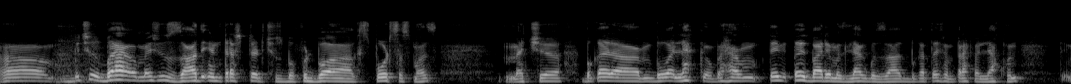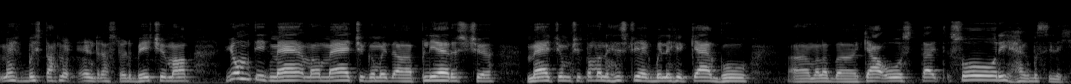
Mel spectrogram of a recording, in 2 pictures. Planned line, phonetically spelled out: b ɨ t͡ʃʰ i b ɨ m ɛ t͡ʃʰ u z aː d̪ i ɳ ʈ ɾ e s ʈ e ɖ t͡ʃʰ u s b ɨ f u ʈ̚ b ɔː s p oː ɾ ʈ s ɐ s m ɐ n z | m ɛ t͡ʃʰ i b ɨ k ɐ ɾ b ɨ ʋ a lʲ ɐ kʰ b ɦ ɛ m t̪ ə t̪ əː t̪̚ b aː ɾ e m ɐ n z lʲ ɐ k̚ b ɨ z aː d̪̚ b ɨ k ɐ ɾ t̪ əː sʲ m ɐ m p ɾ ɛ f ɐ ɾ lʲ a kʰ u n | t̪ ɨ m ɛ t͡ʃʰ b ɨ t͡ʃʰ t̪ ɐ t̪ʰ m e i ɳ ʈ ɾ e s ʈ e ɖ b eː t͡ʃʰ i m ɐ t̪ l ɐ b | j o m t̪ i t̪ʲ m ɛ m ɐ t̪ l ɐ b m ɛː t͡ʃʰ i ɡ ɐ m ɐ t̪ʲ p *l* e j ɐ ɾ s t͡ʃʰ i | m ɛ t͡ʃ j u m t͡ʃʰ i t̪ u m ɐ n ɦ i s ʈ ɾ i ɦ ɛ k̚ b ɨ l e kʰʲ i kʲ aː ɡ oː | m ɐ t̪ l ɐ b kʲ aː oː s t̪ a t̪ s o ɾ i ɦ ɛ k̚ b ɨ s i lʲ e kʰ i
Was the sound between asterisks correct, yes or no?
yes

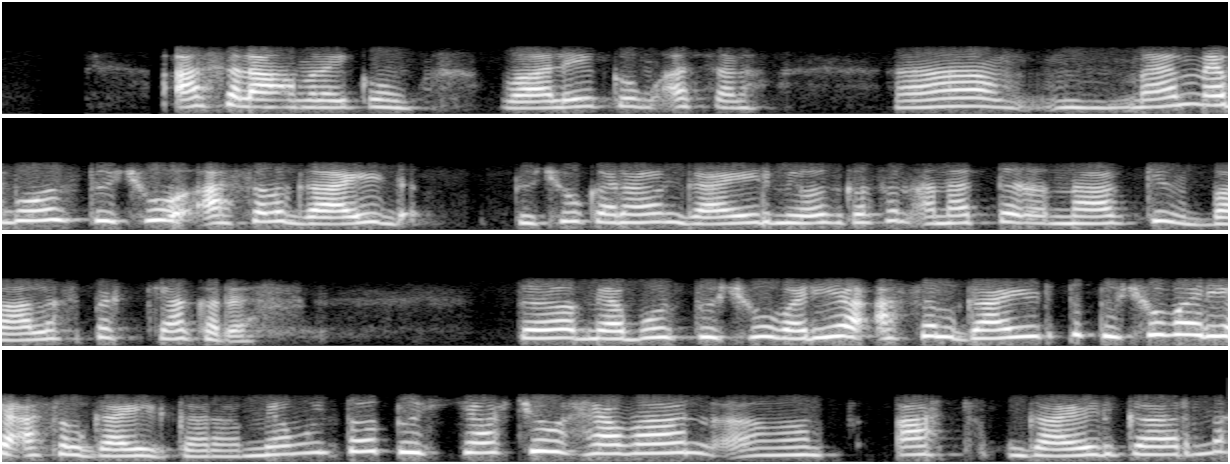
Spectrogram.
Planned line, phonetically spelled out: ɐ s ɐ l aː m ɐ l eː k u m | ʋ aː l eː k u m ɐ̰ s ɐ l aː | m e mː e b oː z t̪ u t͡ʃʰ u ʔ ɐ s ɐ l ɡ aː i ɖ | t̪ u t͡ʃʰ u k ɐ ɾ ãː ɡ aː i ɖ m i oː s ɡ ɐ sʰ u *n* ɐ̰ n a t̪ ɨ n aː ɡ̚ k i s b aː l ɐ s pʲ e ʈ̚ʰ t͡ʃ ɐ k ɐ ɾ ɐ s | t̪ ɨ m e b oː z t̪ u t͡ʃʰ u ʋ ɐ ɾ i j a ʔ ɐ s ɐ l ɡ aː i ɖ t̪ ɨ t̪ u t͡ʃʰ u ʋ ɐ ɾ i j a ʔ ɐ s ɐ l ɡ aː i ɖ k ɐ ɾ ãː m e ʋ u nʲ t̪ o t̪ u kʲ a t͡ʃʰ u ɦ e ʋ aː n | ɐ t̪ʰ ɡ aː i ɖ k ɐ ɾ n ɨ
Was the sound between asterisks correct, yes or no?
yes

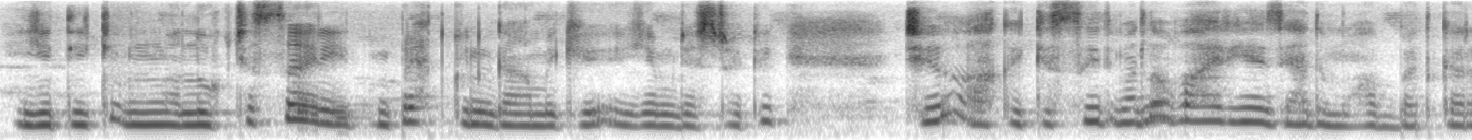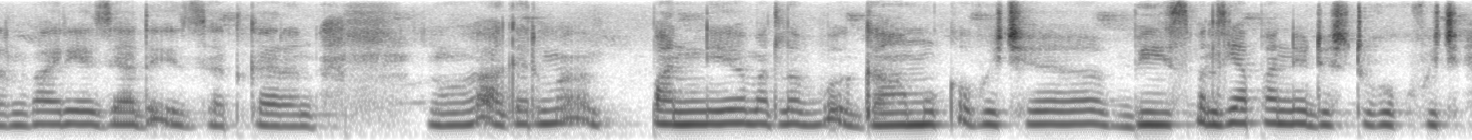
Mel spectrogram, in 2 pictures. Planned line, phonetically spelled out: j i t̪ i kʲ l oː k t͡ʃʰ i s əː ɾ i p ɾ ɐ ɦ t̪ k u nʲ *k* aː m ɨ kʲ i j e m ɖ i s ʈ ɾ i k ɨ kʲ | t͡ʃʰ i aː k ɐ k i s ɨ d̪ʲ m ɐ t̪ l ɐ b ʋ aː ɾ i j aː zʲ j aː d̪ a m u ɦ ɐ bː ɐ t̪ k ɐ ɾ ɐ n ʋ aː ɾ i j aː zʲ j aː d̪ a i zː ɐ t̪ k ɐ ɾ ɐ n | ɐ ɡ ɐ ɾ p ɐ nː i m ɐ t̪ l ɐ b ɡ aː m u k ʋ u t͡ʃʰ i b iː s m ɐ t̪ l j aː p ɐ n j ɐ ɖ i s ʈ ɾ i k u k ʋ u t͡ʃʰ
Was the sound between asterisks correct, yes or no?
no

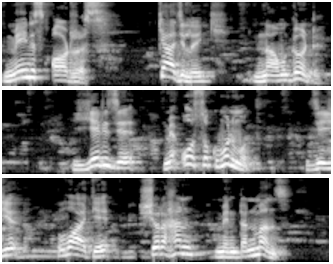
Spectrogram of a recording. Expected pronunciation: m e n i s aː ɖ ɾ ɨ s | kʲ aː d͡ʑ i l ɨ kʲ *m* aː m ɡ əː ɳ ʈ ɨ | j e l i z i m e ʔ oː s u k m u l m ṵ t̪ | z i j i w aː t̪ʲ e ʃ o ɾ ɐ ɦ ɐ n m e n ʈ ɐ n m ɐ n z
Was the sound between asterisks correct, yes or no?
no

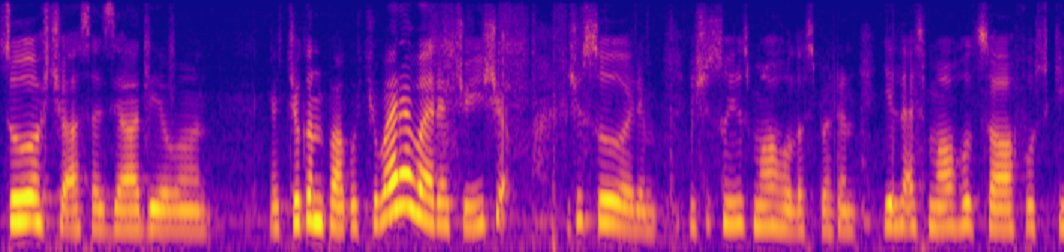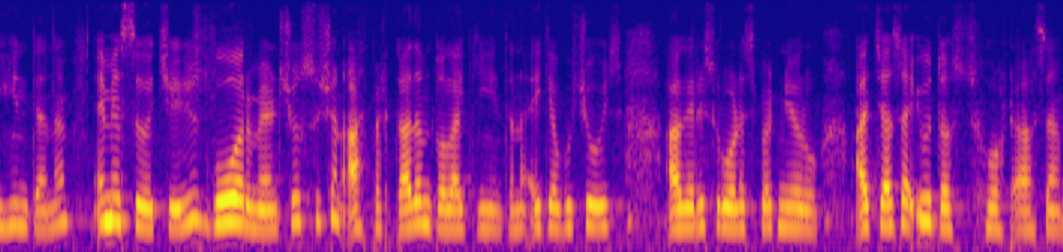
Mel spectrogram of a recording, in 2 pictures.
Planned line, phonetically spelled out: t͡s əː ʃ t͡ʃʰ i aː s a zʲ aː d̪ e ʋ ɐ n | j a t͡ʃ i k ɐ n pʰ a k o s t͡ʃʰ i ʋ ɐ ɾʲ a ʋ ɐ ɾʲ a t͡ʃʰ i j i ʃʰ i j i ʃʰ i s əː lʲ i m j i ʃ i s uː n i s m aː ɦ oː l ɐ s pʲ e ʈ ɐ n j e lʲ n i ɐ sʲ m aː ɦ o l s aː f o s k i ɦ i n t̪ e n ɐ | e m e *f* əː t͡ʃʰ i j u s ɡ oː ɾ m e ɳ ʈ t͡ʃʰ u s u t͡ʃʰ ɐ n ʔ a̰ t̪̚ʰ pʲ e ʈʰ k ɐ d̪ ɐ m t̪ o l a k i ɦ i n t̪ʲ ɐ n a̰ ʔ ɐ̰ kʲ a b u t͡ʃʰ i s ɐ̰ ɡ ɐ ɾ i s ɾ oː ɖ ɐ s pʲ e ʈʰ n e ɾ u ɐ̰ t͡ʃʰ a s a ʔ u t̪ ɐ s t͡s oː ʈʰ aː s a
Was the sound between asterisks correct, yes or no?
no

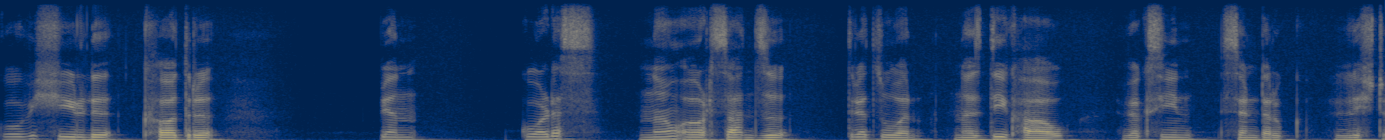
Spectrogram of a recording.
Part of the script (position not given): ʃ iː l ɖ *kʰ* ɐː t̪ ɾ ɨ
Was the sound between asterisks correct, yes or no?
yes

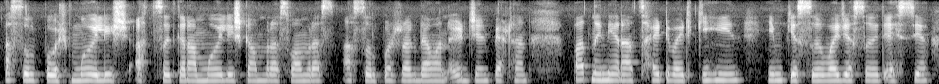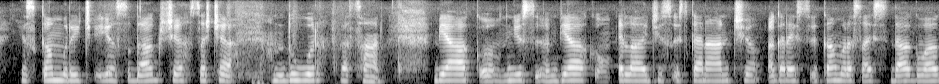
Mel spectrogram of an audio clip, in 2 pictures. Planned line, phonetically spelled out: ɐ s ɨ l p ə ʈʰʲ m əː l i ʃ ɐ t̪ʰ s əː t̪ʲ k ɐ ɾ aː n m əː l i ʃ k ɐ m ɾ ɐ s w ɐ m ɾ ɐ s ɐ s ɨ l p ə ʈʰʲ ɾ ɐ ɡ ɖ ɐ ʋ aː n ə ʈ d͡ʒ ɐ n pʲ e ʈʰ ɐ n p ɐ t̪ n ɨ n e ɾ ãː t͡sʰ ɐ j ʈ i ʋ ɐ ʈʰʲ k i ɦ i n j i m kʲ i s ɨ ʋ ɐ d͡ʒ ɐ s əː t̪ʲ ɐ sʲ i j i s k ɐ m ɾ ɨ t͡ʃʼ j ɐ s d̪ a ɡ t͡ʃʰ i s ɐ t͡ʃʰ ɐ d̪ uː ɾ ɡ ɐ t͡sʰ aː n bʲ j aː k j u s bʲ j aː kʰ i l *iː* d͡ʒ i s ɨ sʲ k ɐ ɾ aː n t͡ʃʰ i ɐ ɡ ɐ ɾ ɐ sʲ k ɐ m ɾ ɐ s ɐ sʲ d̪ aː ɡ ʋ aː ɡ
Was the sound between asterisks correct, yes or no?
no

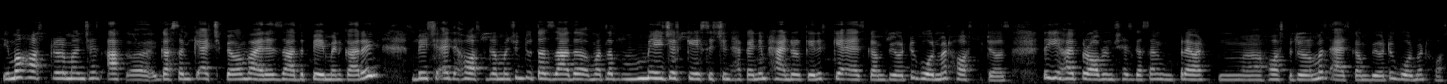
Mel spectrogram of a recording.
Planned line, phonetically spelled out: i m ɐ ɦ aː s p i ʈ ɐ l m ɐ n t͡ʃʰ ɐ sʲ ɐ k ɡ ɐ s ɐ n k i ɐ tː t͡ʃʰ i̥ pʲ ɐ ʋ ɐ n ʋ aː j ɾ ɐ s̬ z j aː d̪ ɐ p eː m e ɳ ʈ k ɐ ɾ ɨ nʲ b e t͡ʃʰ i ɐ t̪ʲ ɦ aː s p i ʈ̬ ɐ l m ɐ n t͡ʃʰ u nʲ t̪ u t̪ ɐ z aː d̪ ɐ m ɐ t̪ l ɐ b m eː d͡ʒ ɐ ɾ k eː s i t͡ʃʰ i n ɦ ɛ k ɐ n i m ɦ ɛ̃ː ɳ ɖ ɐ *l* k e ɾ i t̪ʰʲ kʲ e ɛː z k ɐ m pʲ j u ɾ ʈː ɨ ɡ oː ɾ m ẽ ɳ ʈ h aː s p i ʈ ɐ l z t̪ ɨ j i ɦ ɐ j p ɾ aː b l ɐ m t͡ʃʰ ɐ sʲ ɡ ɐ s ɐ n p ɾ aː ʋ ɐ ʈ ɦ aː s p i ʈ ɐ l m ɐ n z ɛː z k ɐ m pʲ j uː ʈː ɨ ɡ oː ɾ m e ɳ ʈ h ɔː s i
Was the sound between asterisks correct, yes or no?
yes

